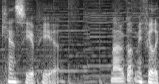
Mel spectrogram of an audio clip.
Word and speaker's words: Casiopea: Perhaps you can’t tell but Casiopea, or "Kashiopea" (Japanese pronunciation), is one of my favourite bands.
